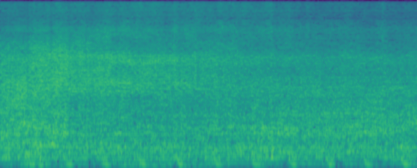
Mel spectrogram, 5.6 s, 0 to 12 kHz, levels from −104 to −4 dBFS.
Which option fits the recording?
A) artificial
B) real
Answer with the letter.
A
